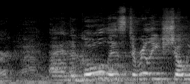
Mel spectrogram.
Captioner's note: crowd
